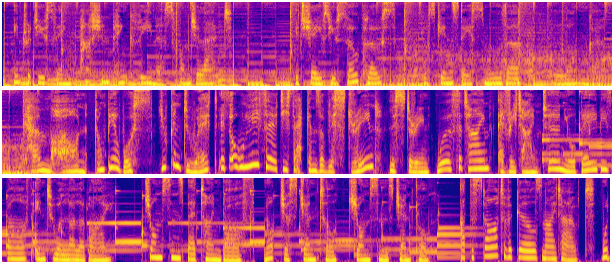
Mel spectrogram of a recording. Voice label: Commericals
